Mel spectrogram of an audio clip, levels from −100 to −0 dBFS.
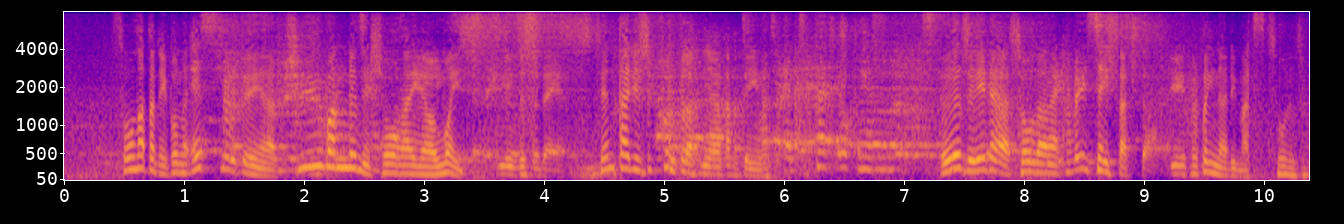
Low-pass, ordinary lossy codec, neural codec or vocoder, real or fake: none; none; codec, 16 kHz, 0.5 kbps, X-Codec, HuBERT features, trained on general audio; fake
